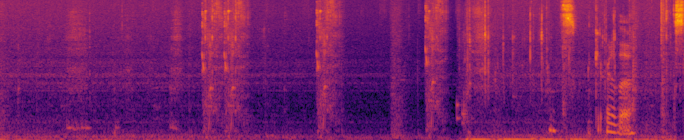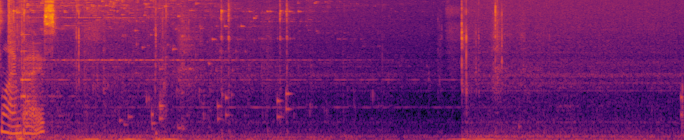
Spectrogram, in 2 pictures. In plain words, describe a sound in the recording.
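Short electronic menu blips sound as items are selected.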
